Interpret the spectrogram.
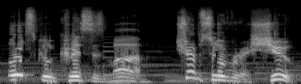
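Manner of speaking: ordinary talk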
